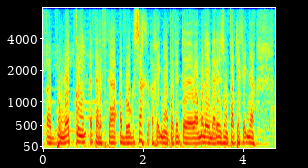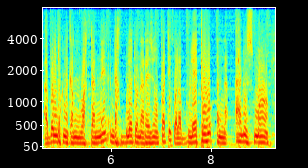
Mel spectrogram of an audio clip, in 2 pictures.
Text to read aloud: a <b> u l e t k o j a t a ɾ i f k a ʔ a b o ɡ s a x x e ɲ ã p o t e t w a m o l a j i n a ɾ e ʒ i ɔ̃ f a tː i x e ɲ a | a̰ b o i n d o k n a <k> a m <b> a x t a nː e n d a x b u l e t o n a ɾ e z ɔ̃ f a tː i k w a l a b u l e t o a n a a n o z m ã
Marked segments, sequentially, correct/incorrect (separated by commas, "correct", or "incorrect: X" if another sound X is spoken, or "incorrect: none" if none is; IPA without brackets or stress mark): correct, correct, incorrect: w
